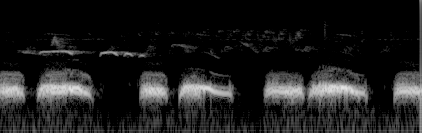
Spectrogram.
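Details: Spotted dove, a newly caught wild bird used for trapping, cooing in the 'thúc gù' style: low, hollow coos in pairs, a short note then a longer drawn one, repeated steadily, with faint high chirps of another bird.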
